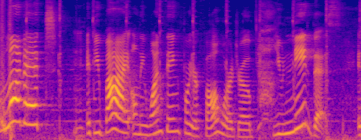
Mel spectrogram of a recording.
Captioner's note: gasps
